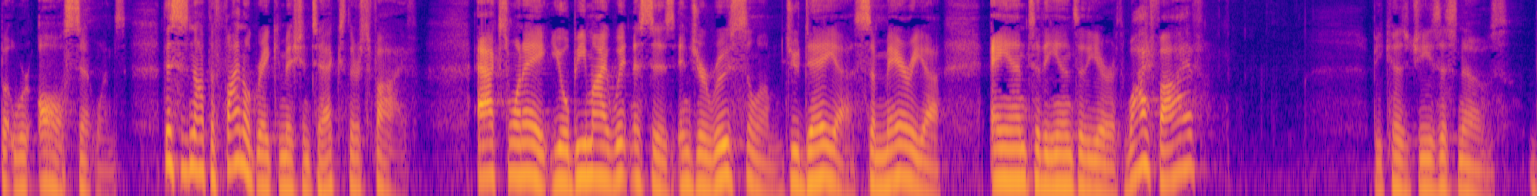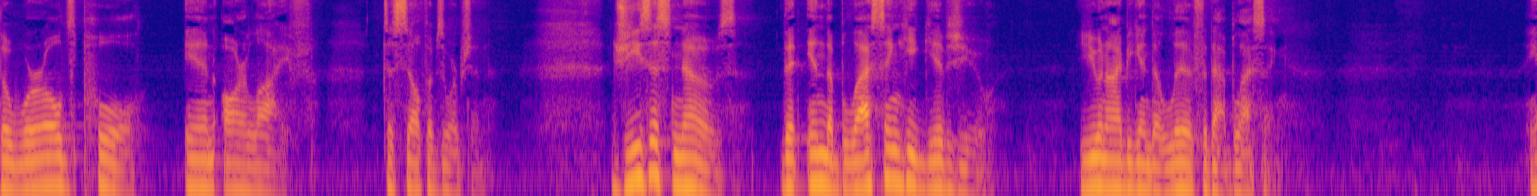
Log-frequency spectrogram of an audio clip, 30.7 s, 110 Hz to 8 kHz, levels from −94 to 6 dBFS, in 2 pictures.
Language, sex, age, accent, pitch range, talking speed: English, male, 40-59, American, 120-195 Hz, 125 wpm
